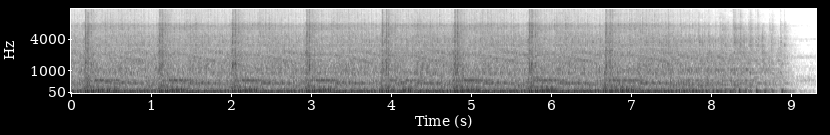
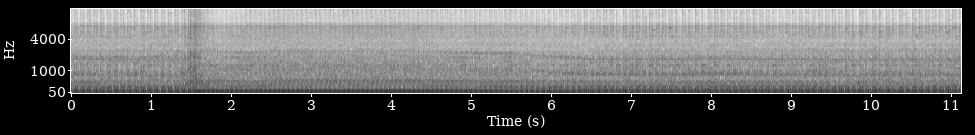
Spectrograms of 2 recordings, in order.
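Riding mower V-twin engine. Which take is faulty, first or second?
first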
